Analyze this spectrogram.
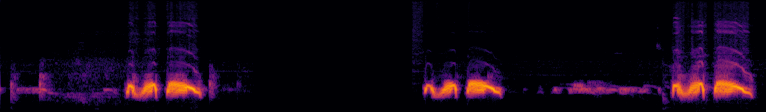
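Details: Kích bổi cooing by a spotted dove to lure other doves: low soft murmurs lead into three strong phrases of throaty stuttered coos ending in a drawn coo, spaced a few seconds apart.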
